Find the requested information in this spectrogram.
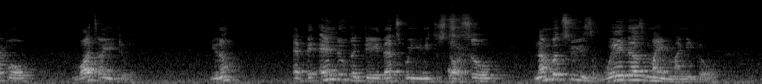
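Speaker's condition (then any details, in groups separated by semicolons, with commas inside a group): No condition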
